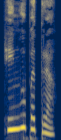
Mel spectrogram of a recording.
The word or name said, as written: ಹಿಂಗುಪತ್ರ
